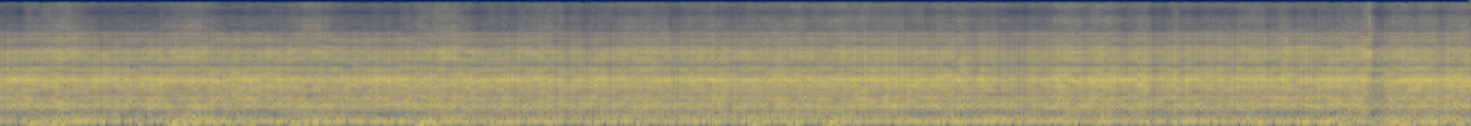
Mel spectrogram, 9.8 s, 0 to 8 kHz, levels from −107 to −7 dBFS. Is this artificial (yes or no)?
yes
